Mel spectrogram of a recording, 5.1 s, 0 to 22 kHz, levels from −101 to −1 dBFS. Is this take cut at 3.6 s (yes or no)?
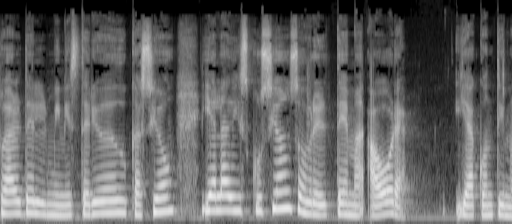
yes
